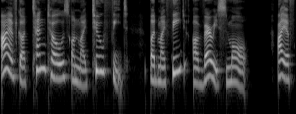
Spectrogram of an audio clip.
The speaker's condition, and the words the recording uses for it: None; typical speech.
